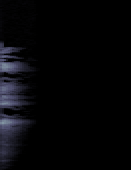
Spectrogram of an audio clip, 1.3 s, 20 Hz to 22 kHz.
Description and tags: tambourine hit 11
10 inch goatskin tambourine with single row of nickel-silver jingles recorded using a combination of direct and overhead mics. No processing has been done to the samples beyond mixing the mic sources.
tambourine, stereo, skin, instrument, dry, multi, real, acoustic, velocity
